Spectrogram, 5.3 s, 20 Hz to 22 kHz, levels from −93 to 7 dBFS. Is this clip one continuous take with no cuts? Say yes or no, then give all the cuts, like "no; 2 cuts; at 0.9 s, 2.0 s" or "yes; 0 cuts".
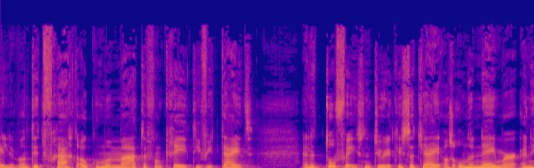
yes; 0 cuts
